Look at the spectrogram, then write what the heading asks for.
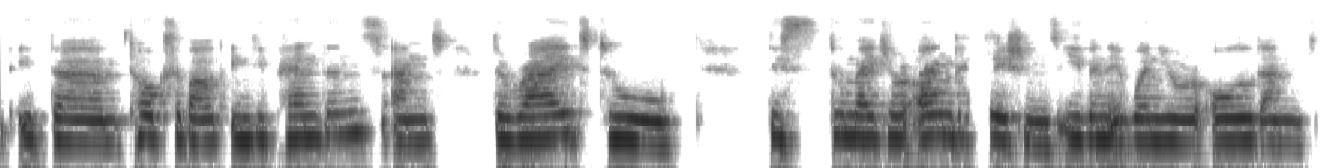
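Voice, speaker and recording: Speaking from her bookshelved room at home via laptop webcam, a forties-aged Swiss film director has a fairly high, warm voice captured in low quality. She is reflective in manner, frequently starting over and filling pauses.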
